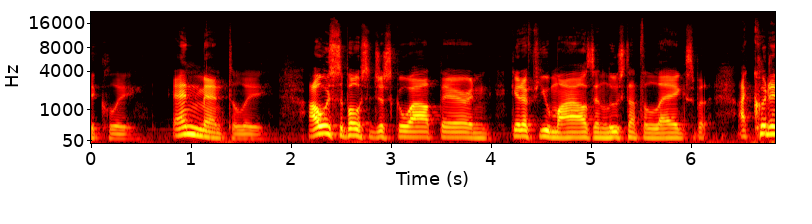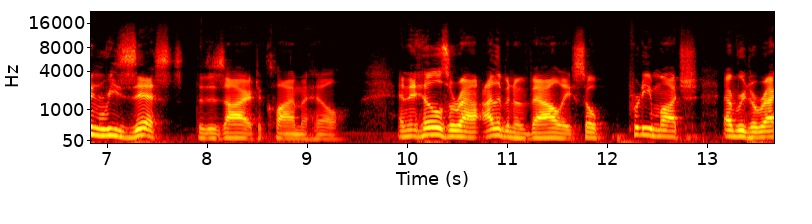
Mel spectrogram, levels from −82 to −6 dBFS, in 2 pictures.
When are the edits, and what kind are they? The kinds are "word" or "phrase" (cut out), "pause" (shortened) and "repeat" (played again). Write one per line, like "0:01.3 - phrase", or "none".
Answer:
none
